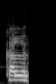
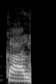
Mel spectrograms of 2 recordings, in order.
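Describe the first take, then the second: First: Said in the usual way. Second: काल with the vowel stressed and stretched to a long aa. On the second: Shown as a demonstration. Teacher showing students how stress changes meaning, काल with stressed long aa. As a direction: lean on the aa in काल, holding it long. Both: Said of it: "किसी अक्षर पर जोर देने".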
